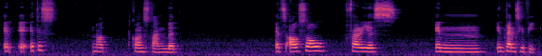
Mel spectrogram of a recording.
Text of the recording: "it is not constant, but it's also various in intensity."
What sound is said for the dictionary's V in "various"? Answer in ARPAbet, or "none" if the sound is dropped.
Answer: F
